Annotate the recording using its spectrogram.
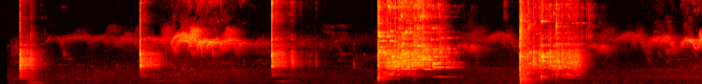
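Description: Hammer striking and breaking glass: five sharp blows a few seconds apart, the last two shattering with a clatter of falling pieces lasting over a second. Birds chirp in between.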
